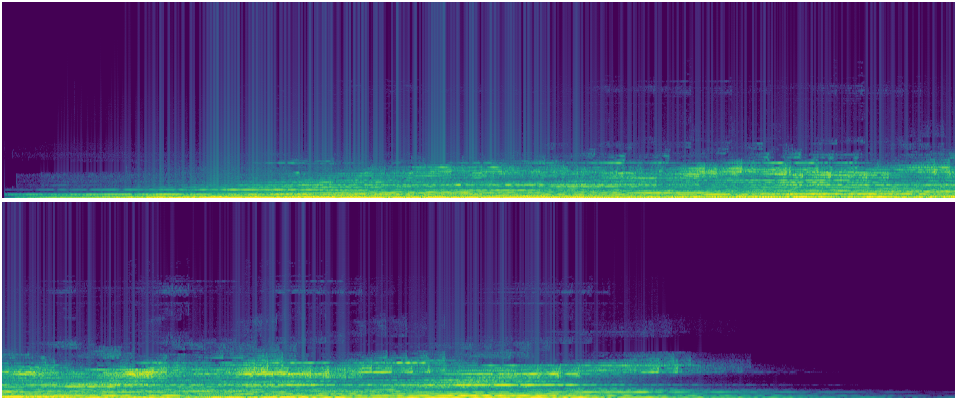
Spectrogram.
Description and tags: ambient synth moment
